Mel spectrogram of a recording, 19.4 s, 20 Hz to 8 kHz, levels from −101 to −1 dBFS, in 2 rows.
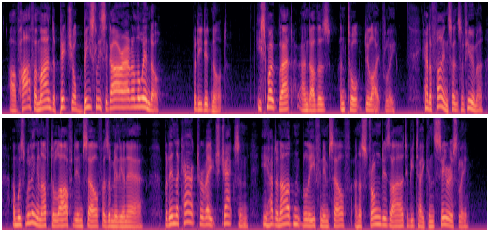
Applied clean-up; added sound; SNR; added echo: none; none; none; none.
